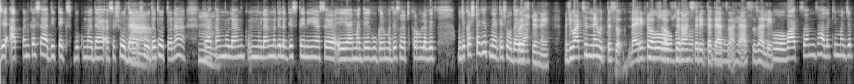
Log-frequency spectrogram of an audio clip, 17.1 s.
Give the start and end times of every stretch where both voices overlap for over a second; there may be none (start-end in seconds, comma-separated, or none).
13.0-14.7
